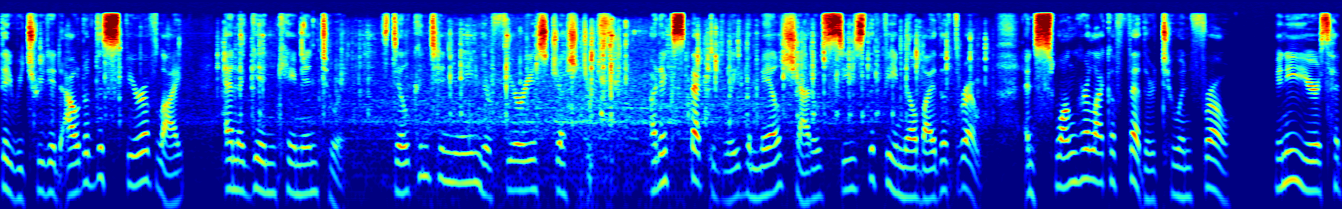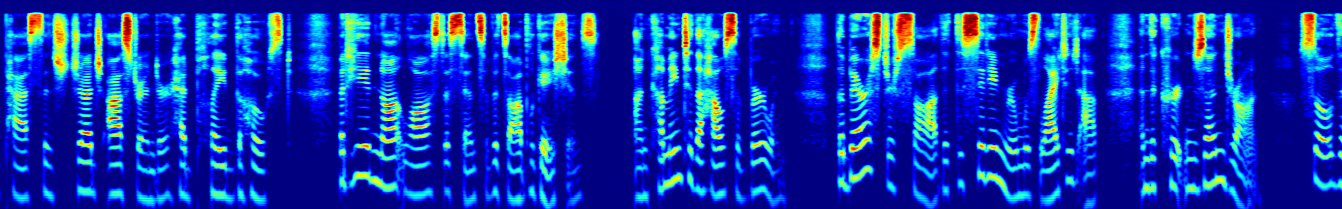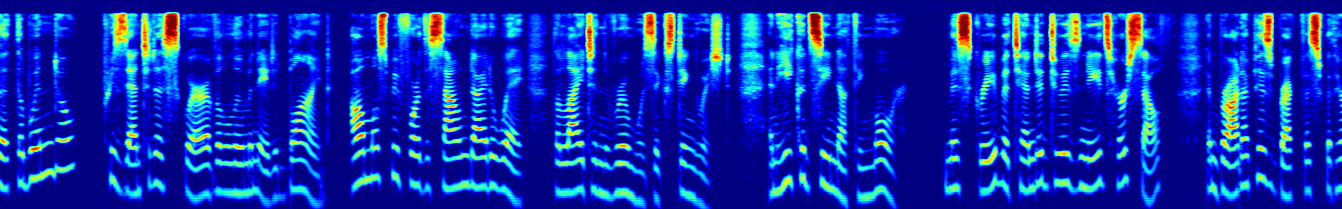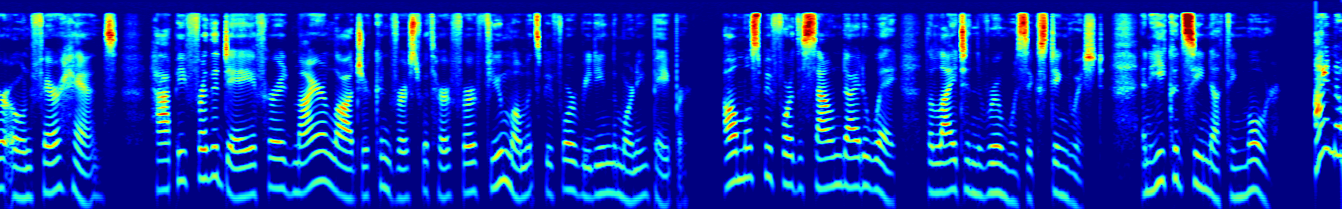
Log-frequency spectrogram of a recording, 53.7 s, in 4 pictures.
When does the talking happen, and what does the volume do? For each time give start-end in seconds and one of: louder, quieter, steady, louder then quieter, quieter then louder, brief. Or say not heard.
0.0-53.6 steady.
